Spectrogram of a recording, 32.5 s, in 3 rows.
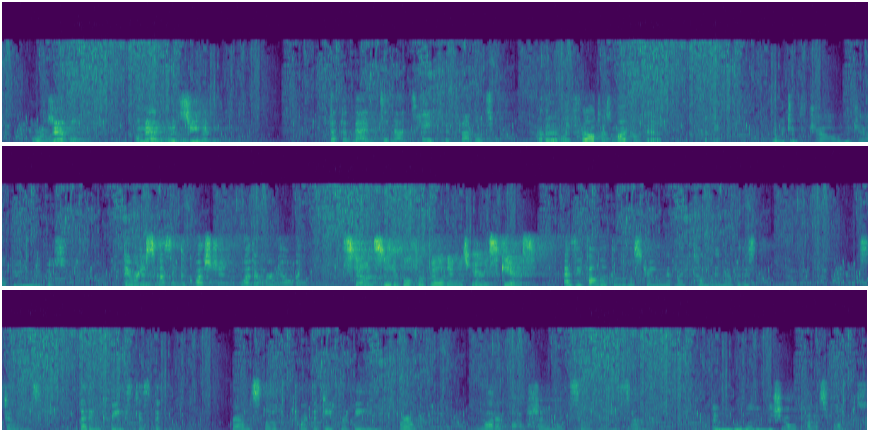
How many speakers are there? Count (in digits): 7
